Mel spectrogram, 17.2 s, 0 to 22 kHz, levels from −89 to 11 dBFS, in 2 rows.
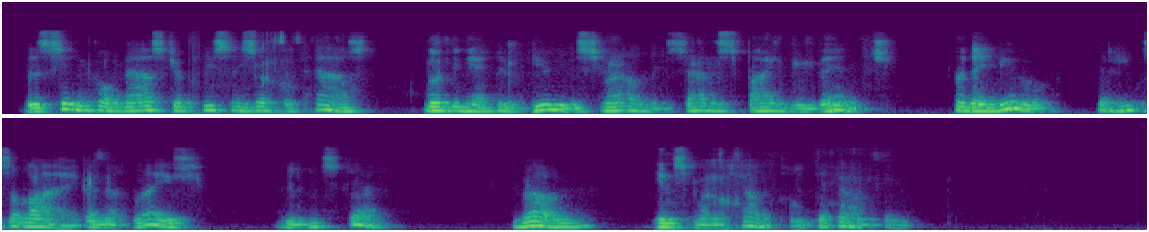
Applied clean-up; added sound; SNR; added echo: neural mask model DeepFilterNet 3.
